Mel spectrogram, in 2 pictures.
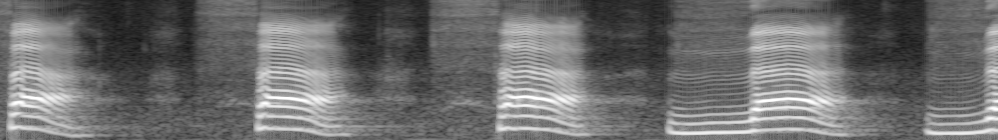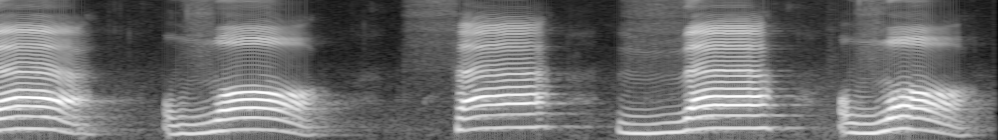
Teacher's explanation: Tetapi kata para ulama di dalam kitab-kitab tajwid disebutkan, ya, syarat dari 3 huruf ini, ya, syarat mengeluarkan 3 huruf ini yang benar adalah ujung lidah kita, ya, disentuhkan dengan ujung gigi seri bawah dengan syarat, dengan catatan ujung lidah sedikit terlihat. Jadi sehingga orang yang di depan kita bisa melihat ujung lidah kita keluar sedikit, ujung saja yang dikeluarkan, tidak semua lidah.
